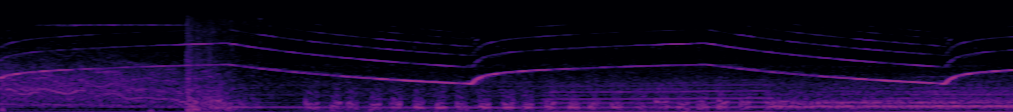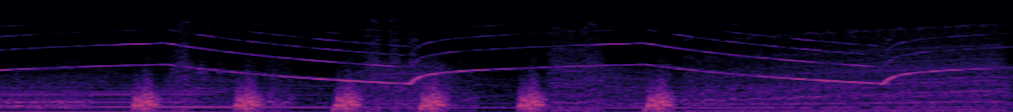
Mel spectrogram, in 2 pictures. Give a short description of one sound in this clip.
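A siren wails, slowly rising and falling over and over.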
